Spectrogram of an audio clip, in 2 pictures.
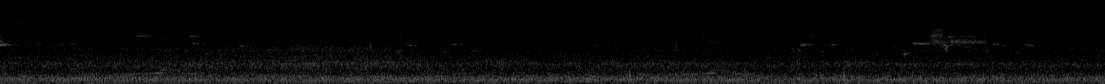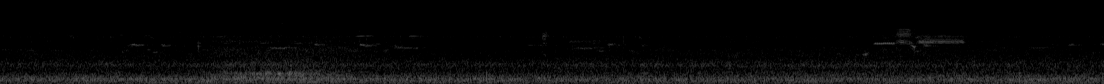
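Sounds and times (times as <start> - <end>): low background hiss: 0.0 - 22.0
faint short bird calls: 19.9 - 20.8.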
